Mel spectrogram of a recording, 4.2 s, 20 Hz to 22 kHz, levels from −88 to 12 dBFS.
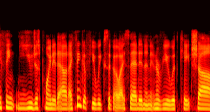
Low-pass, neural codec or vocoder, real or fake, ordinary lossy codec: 7.2 kHz; codec, 16 kHz, 4 kbps, X-Codec, HuBERT features, trained on LibriSpeech; fake; Opus, 64 kbps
